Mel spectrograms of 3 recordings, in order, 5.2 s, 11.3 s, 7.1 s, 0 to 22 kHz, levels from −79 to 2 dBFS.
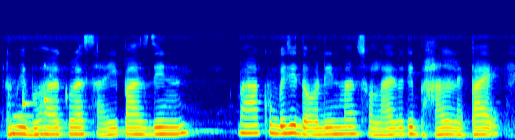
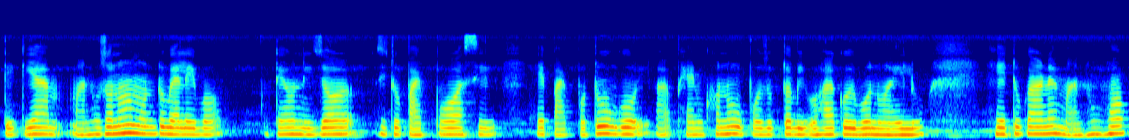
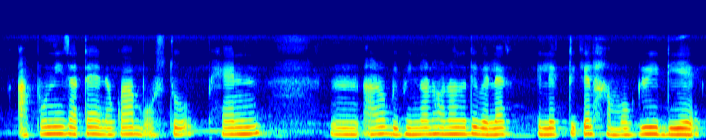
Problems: constant background noise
